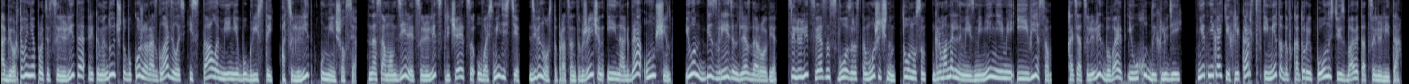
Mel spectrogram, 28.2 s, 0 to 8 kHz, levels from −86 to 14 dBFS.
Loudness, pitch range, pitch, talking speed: -13 LUFS, 170-265 Hz, 200 Hz, 125 wpm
